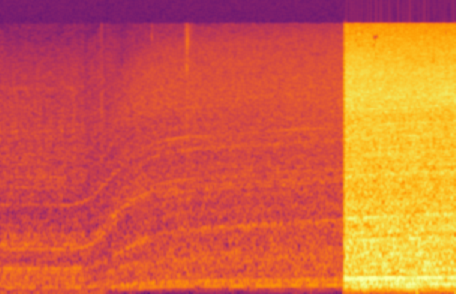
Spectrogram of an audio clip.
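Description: A bus engine revs up as the bus pulls away, heard from a distance.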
